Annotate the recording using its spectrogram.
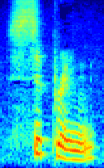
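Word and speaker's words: Cyprine: Now, Sipring, I do believe you're supposed to say her name Sipring, because that's how it's said in the anime, and she doesn't last long enough for me to think otherwise.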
